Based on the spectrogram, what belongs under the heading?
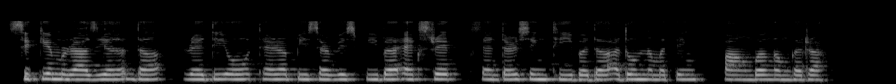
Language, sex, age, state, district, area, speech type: Manipuri, female, 18-30, Manipur, Tengnoupal, rural, read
